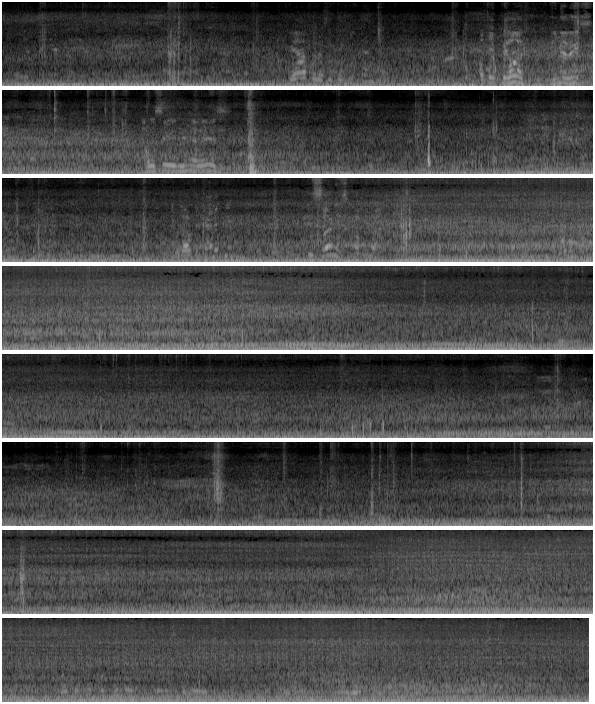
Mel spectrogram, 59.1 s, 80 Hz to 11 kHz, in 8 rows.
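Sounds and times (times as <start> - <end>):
faint voices: 0.0 - 59.0
vehicle engine idling: 0.0 - 59.0.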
